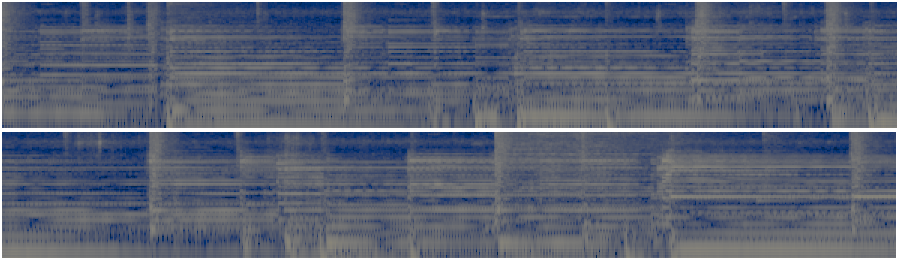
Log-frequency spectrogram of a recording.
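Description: Strummed and plucked guitar music with a steady bass line throughout; no animal voice can be picked out.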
